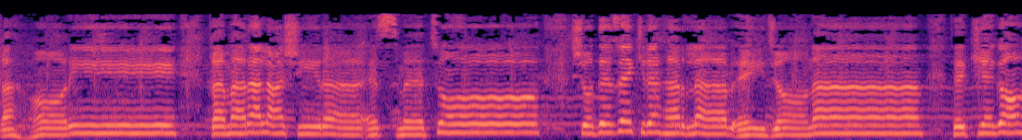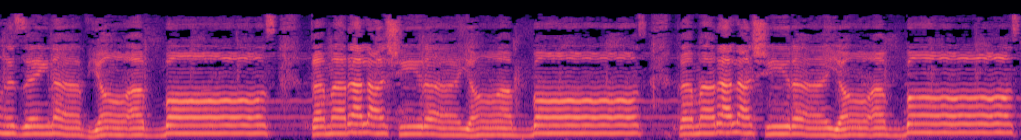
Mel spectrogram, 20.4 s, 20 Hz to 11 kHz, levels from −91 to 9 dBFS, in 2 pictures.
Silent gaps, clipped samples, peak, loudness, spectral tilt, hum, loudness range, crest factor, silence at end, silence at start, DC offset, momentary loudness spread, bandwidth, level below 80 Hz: none; under 0.1%; 0 dBFS; -16 LUFS; -4.5 dB/octave; none; 1 LU; 16 dB; 0 s; 0 s; under 0.1%; 5 LU; 8 kHz; -58 dBFS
